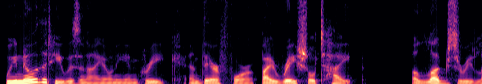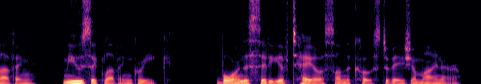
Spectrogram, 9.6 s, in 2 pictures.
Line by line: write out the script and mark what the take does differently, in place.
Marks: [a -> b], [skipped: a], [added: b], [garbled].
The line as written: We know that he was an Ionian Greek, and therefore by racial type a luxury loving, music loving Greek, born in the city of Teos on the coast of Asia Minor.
We know that he was an Ionian Greek, and therefore by racial type a luxury loving, music loving Greek, born [skipped: in] the city of Teos on the coast of Asia Minor.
